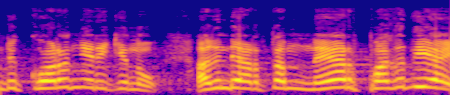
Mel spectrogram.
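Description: Speech only: a man talking fast and emphatically in Malayalam.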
